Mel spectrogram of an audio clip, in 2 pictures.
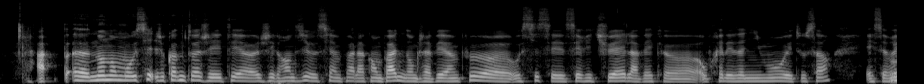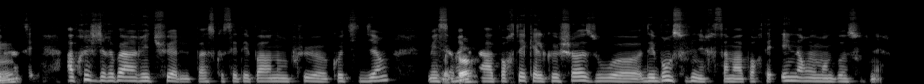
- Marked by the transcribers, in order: static; distorted speech; stressed: "énormément"
- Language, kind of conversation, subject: French, unstructured, Quelle petite joie simple illumine ta journée ?
- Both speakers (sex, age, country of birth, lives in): female, 30-34, France, France; male, 50-54, France, France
